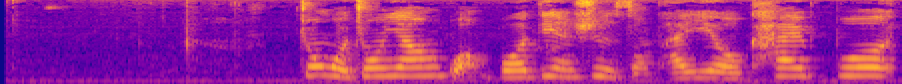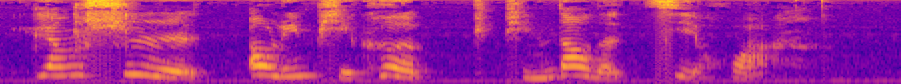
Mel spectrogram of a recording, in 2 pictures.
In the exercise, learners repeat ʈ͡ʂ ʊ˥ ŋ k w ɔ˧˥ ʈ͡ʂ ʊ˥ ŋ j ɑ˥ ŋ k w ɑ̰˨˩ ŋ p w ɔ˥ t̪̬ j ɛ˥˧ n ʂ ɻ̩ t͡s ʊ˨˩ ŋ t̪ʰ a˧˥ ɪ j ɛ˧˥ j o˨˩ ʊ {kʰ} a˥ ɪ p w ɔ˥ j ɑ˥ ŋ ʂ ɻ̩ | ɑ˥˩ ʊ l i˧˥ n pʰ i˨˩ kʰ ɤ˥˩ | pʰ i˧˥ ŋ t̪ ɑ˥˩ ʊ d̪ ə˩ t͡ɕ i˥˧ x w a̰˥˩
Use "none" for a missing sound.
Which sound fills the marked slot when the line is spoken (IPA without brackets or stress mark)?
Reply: kʰ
